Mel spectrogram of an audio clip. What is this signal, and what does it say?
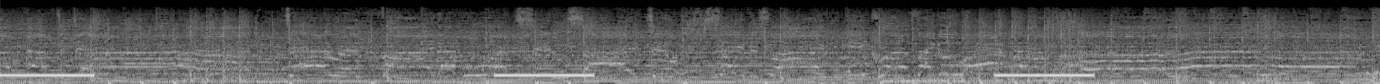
Ringback tone (Europe, 425 Hz), with noise.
